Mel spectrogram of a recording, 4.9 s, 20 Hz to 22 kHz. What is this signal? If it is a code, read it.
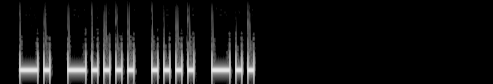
Morse code, heard as a keyed tone, about 20 wpm, 700 Hz. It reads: N6HD
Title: Call Signs Repeated 2x - 20wpm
